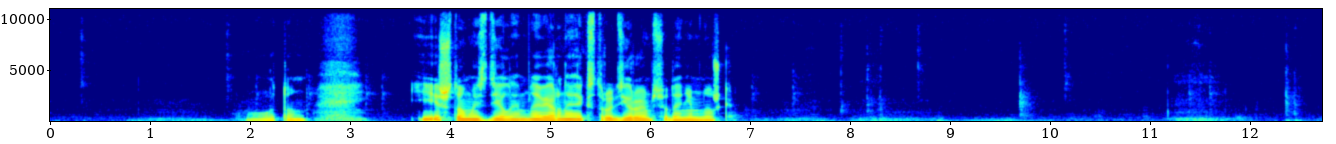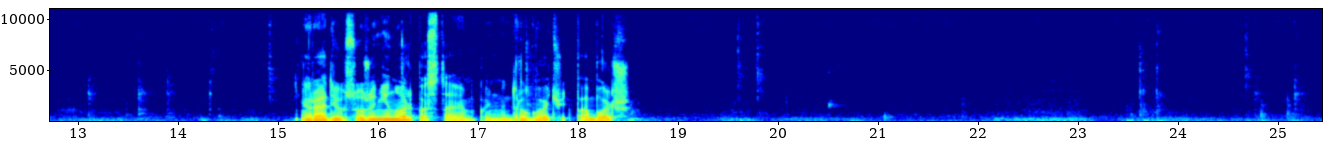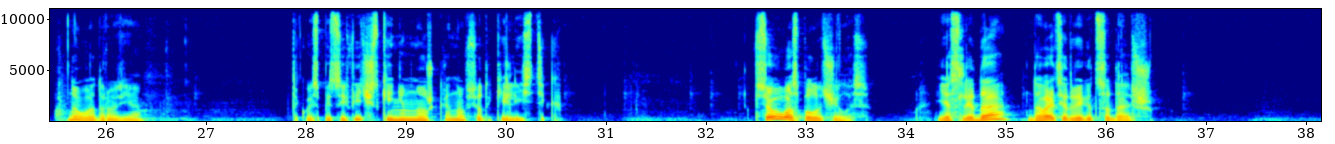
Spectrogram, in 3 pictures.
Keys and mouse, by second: 4.3 middle drag, 7.4 middle click, 8.3 Tab, 8.8-9.6 drag, 9.7 middle click, 10.0 KP_7, 10.3 middle click, 10.6 middle click, 11.4 e, 13.0 click, 13.1 e, 13.6 click, 14.4-17.4 drag, 17.5 alt+s, 19.6-21.6 drag, 21.7 alt+s, 22.6 click, 22.9 alt+s, 23.6 click, 23.8 alt+s, 27.0-29.4 alt+middle drag, 31.0 middle click, 31.9 alt+middle click, 32.5 alt+middle click.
